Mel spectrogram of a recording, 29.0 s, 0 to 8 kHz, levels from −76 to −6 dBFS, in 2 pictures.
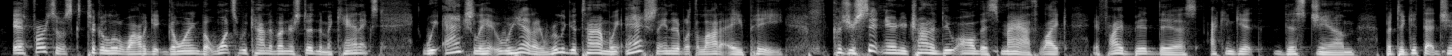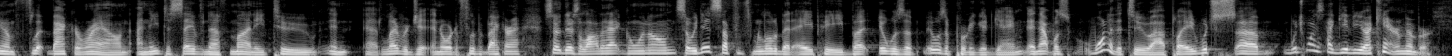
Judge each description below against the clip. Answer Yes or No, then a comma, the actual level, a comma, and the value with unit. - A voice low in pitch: Yes, low, 130 Hz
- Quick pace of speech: Yes, fast, 270 wpm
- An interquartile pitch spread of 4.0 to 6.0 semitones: Yes, average, 4.6 semitones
